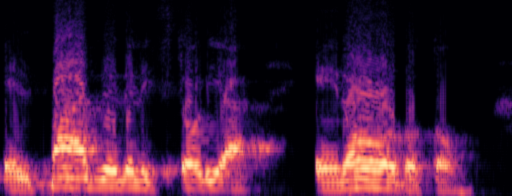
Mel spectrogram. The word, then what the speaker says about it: Heródoto: Bienvenidos a tu genio digital en tu programa Ecosist, cuyo símbolo para nosotros es el padre de la historia, Heródoto. Hay quien hay quien lo pronuncian Herodoto, porque a partir de él surge precisamente aquellos que van recopilando los hechos de su tiempo.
